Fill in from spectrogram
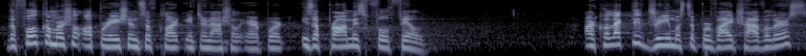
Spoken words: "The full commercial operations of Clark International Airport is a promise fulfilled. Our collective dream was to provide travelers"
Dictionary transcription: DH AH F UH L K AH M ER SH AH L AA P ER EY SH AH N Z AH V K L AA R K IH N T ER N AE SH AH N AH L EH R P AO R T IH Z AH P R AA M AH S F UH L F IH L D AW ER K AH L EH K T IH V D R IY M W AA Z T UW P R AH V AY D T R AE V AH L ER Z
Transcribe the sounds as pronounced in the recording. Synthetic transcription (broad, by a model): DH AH F UH L K AH M ER SH AH L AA P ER EY SH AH N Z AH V K L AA R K IH N T ER N AE SH AH N AH L EH R P AO R T IH Z AH P R AA M AH S F UH L F IH L D AW ER K AH L EH K T IH V D R IY M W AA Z T UW P R AH V AY D T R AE V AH L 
